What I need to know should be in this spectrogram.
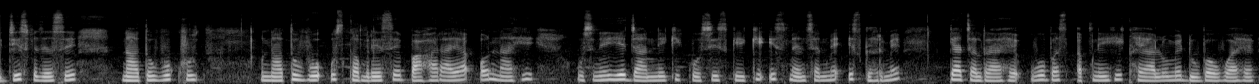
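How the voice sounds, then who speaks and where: A woman hosting a storytelling channel, retelling a fan story in a steady, conversational narration. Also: mid-range voice, muffled recording.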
